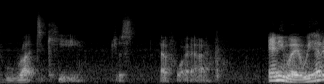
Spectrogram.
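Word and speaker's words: Roethke: poet Theodore Rhett key his last name is spelled in a way that looks like Ruth key but the pronunciation is rut key just FYI anyway we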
